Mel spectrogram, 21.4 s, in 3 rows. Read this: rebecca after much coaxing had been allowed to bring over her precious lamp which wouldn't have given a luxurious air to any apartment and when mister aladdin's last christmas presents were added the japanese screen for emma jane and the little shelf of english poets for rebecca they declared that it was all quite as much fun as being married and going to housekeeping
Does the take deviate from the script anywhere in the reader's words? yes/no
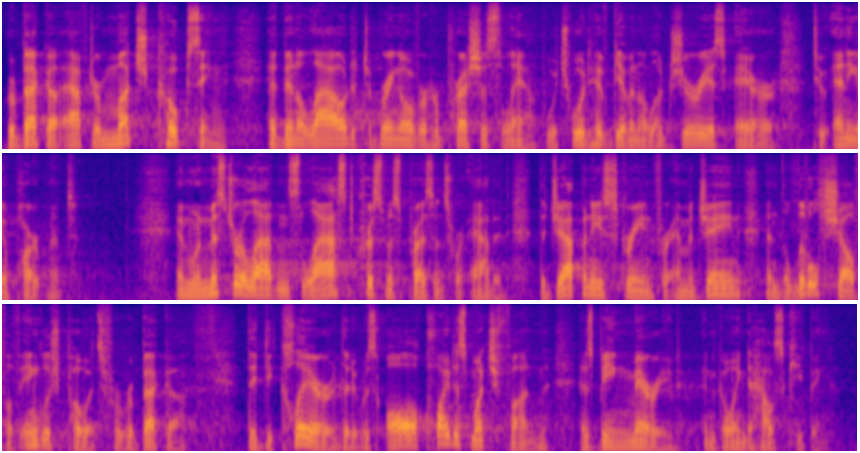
yes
